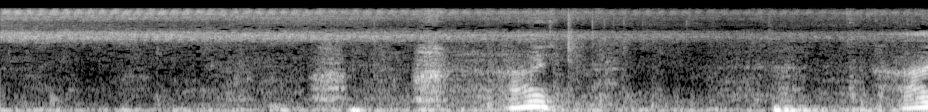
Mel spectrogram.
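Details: A Golden Retriever, happy as it nears its cool room after a walk in the summer heat, gives brief high, quavering whines, with a person speaking softly and footsteps outdoors.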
